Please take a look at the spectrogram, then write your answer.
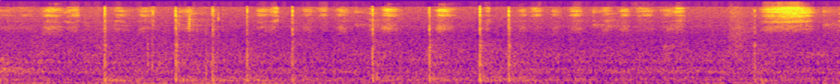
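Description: A pen writes notes during an agriculture economics class, giving soft, faint scratching close by with irregular taps and strokes. No one talks.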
